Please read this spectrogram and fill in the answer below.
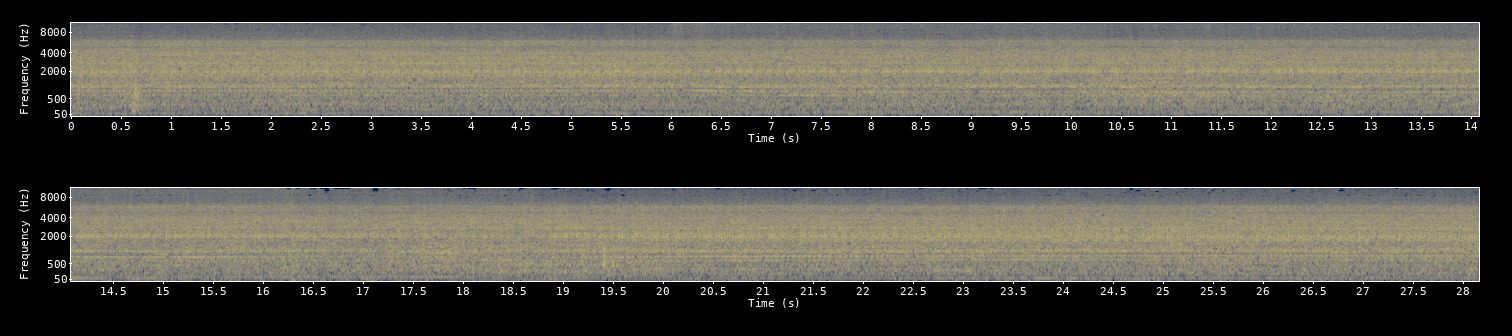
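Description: Band sawmill running steadily as its blade saws lengthwise through a beam of hard small-leaf acacia: a constant, even machine noise with no change in level.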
